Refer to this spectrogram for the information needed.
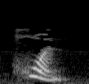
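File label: "混", Mandarin Chinese; hsk; chinese-flashcards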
